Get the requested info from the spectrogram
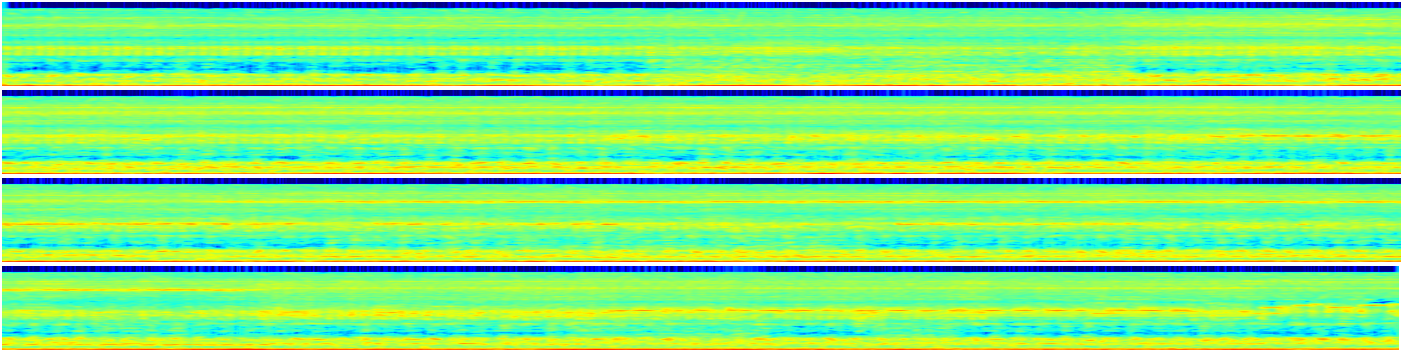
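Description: Experimental noise-drone music: a dense, engine-like rumble over a deep steady hum, with thin high tones that fade in and out.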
